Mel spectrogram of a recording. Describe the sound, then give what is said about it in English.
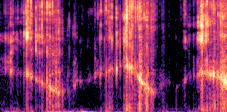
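People chomping on crunchy snacks, with crisp crunching and chewing in uneven bursts that rise and fall, and no talking. “You guys probably heard us chomping on these things the whole time.”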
